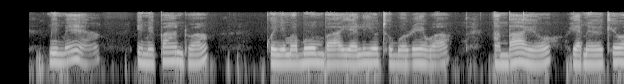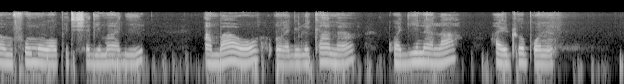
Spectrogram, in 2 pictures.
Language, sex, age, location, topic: Swahili, female, 25-35, Dar es Salaam, agriculture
